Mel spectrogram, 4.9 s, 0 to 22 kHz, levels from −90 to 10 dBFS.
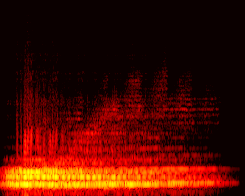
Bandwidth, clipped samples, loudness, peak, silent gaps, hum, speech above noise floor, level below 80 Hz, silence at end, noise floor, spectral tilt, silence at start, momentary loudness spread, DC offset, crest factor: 2.6 kHz; under 0.1%; -21 LUFS; -6 dBFS; none; none; 41 dB; -62 dBFS; 0.65 s; -60 dBFS; -11.5 dB/octave; 0 s; 18 LU; under 0.1%; 16 dB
